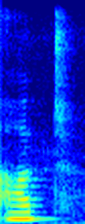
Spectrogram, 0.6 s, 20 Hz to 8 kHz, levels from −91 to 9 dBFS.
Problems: background sounds at intervals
